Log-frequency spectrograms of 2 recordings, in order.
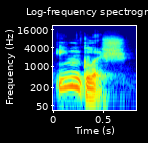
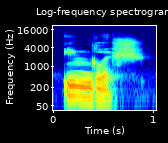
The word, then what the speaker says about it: English: an L after it when you have an L after it it makes the G sound like English make the heart G English or jungle tangle and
